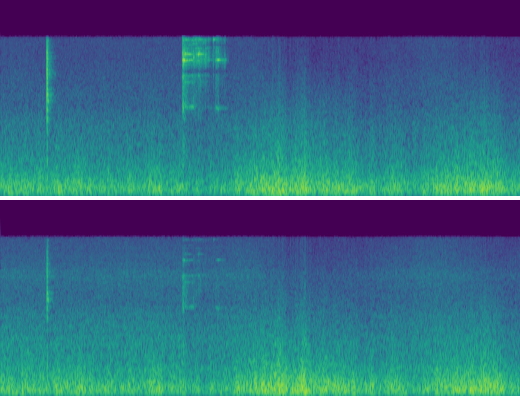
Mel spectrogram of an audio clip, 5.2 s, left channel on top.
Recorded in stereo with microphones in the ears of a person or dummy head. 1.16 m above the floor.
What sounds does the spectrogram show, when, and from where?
0.5 s a finger snap: 55° left (ahead or behind)
1.8 s breaking glass: 80° left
